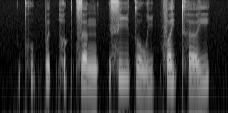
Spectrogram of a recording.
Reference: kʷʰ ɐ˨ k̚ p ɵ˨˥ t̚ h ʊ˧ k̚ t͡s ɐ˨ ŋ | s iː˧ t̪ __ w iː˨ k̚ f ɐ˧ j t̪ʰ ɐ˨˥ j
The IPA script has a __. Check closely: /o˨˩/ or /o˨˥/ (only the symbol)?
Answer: o˨˩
